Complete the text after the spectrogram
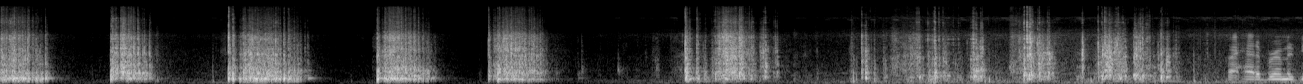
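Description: A metal shovel scrapes across concrete.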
